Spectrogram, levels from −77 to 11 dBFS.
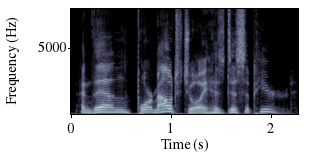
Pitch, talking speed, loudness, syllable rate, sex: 155 Hz, 160 wpm, -18 LUFS, 4.6 syllables/s, male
